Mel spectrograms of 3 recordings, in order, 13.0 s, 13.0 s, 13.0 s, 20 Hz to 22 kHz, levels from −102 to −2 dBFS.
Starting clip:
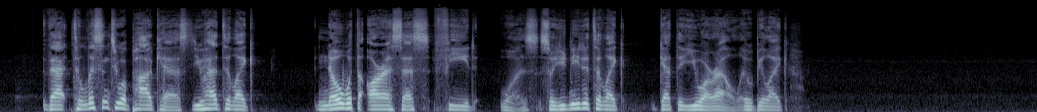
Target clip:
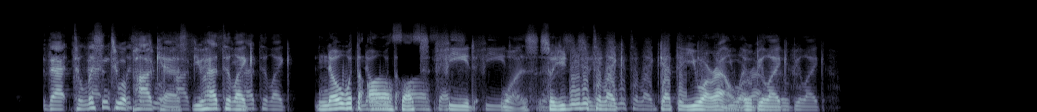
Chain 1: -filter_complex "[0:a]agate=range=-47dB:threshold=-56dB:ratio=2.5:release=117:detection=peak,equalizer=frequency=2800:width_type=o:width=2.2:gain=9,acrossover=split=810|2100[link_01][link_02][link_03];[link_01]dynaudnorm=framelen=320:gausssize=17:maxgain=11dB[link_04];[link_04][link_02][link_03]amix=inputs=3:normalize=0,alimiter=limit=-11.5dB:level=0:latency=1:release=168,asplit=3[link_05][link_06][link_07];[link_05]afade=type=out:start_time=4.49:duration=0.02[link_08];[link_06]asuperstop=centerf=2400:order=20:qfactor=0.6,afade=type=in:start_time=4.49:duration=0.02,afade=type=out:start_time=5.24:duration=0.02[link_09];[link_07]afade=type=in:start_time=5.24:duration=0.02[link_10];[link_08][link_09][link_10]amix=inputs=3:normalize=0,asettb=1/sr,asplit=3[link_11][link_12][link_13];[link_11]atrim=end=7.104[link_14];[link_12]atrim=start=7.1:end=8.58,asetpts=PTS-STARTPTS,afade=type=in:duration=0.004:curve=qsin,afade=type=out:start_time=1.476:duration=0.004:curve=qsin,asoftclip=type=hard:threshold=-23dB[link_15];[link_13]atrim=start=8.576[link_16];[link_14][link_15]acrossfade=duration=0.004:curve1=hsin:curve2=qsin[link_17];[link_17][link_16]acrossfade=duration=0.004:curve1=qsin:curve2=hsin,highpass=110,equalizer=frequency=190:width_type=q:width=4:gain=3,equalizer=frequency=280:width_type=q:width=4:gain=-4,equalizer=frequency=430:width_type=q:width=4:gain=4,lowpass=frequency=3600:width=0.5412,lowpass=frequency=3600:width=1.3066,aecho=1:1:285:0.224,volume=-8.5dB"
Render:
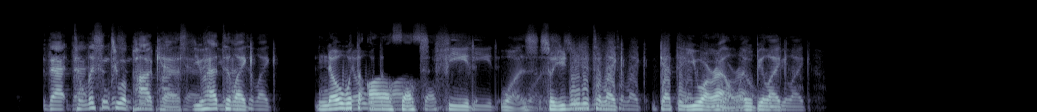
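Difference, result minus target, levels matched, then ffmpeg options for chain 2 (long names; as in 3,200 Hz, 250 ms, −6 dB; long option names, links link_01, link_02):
echo 176 ms early
-filter_complex "[0:a]agate=range=-47dB:threshold=-56dB:ratio=2.5:release=117:detection=peak,equalizer=frequency=2800:width_type=o:width=2.2:gain=9,acrossover=split=810|2100[link_01][link_02][link_03];[link_01]dynaudnorm=framelen=320:gausssize=17:maxgain=11dB[link_04];[link_04][link_02][link_03]amix=inputs=3:normalize=0,alimiter=limit=-11.5dB:level=0:latency=1:release=168,asplit=3[link_05][link_06][link_07];[link_05]afade=type=out:start_time=4.49:duration=0.02[link_08];[link_06]asuperstop=centerf=2400:order=20:qfactor=0.6,afade=type=in:start_time=4.49:duration=0.02,afade=type=out:start_time=5.24:duration=0.02[link_09];[link_07]afade=type=in:start_time=5.24:duration=0.02[link_10];[link_08][link_09][link_10]amix=inputs=3:normalize=0,asettb=1/sr,asplit=3[link_11][link_12][link_13];[link_11]atrim=end=7.104[link_14];[link_12]atrim=start=7.1:end=8.58,asetpts=PTS-STARTPTS,afade=type=in:duration=0.004:curve=qsin,afade=type=out:start_time=1.476:duration=0.004:curve=qsin,asoftclip=type=hard:threshold=-23dB[link_15];[link_13]atrim=start=8.576[link_16];[link_14][link_15]acrossfade=duration=0.004:curve1=hsin:curve2=qsin[link_17];[link_17][link_16]acrossfade=duration=0.004:curve1=qsin:curve2=hsin,highpass=110,equalizer=frequency=190:width_type=q:width=4:gain=3,equalizer=frequency=280:width_type=q:width=4:gain=-4,equalizer=frequency=430:width_type=q:width=4:gain=4,lowpass=frequency=3600:width=0.5412,lowpass=frequency=3600:width=1.3066,aecho=1:1:461:0.224,volume=-8.5dB"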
